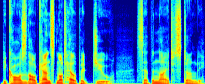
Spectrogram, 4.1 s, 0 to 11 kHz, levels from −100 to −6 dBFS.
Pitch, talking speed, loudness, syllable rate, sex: 80 Hz, 160 wpm, -20 LUFS, 4.0 syllables/s, male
